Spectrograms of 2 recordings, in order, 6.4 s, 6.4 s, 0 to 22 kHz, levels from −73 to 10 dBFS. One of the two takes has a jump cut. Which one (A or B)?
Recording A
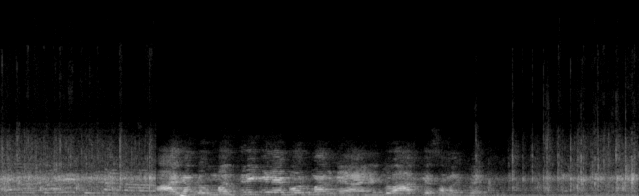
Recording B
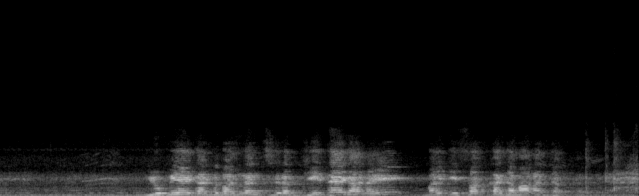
A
